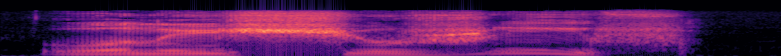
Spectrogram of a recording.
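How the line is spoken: Sighing. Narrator (Russian): Аббат вздохнул

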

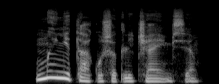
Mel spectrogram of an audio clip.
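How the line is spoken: Calm firm speech. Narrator (Russian): спокойно и твердо проговорил Тав

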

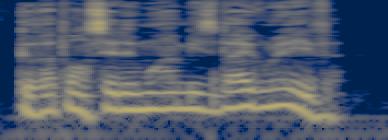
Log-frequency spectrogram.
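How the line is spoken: Sudden vexed exclamation. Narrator (French): s'écria-t-il avec un soudain élan de dépit

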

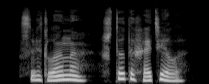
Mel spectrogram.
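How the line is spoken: Cold question. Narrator (Russian): холодно поинтересовалась я

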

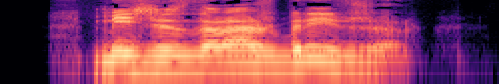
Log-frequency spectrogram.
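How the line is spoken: Exclaiming. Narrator (Russian): воскликнул сэр Чарльз

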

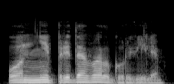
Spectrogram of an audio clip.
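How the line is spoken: Firm, calm voice. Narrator (Russian): продолжала Энн твердым и спокойным голосом

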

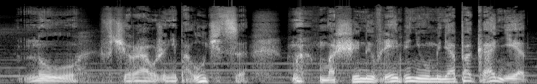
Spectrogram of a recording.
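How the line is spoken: Velvety chuckle. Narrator (Russian): олигарх бархатно хохотнул

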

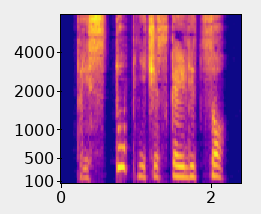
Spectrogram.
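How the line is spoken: Quiet. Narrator (Russian): тихо добавила она

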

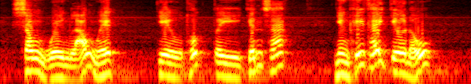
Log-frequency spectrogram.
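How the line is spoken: Impassive, sneering. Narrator (Vietnamese): Hoa Sĩ Kiệt mặt không đổi sắc, miệng cười khẩy

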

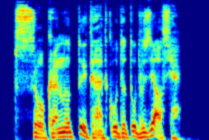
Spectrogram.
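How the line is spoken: Growled. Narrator (Russian): прорычал Винт

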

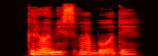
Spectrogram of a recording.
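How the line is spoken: Whispered. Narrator (Russian): прошептала женщина

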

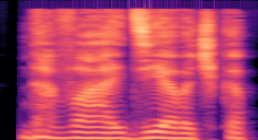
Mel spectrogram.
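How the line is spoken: Growled. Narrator (Russian): прорычал муж

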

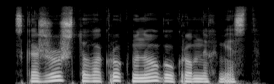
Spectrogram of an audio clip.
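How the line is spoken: Sigh. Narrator (Russian): вздохнул

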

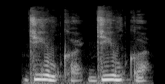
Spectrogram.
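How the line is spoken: Senseless whisper, then crying. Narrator (Russian): бессмысленно прошептал Араф и заплакал

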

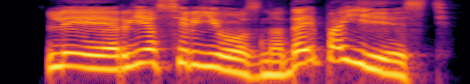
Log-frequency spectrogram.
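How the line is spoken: Playful exclamation. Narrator (Russian): игриво воскликнул правитель

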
